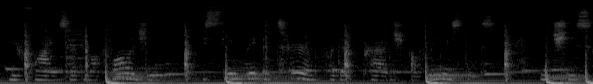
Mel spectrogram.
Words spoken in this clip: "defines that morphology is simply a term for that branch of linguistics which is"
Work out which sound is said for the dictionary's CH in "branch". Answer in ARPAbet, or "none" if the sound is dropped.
CH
